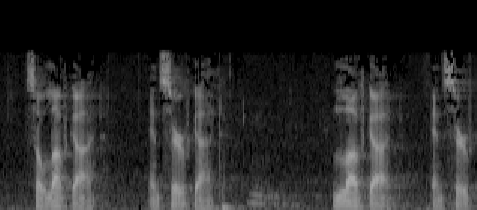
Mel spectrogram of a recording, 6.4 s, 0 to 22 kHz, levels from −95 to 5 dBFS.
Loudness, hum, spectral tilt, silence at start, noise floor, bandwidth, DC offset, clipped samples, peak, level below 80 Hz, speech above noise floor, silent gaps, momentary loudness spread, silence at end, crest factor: -35 LUFS; none; -3 dB/octave; 0.35 s; -63 dBFS; 8 kHz; under 0.1%; under 0.1%; -16 dBFS; -54 dBFS; 28 dB; none; 22 LU; 0 s; 22 dB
